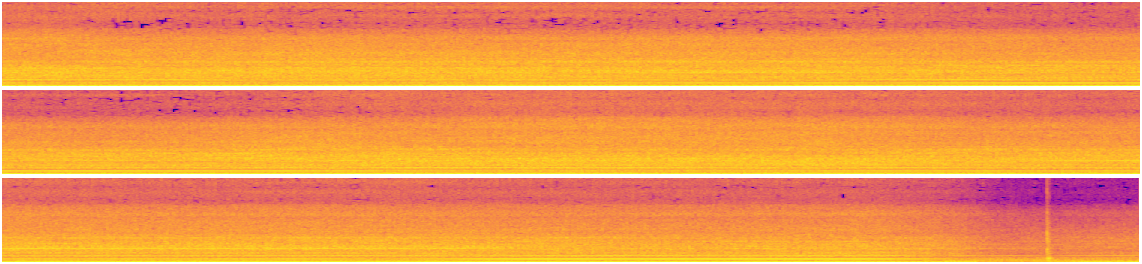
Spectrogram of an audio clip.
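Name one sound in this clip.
An engine idles loudly up close with a steady hum and whine.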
